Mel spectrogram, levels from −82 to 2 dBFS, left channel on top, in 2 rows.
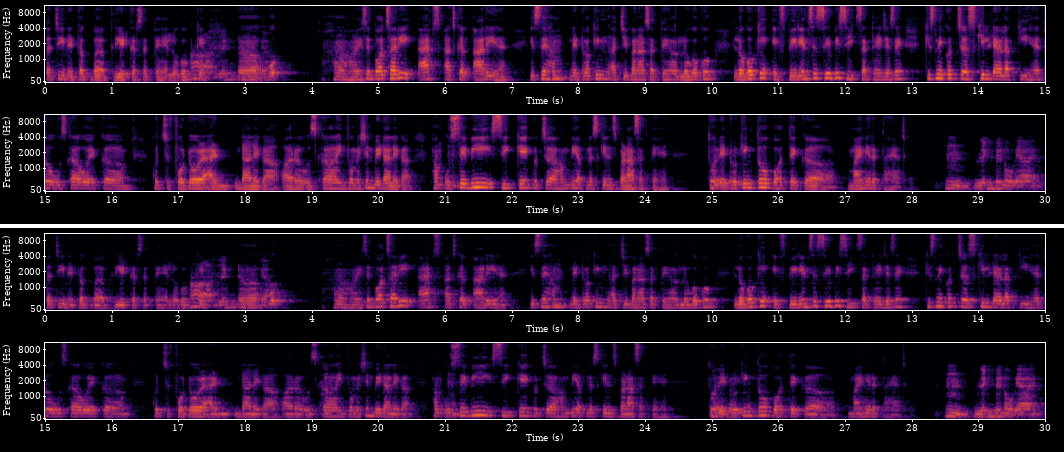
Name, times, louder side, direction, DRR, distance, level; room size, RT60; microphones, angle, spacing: voice 1, 0.0-2.4 2.9-3.6 4.2-6.9 7.3-16.3 16.6-24.3 24.9-27.9, left 5 dB, 85° left, 0.7 m, -34 dB
voice 2, 2.0-3.5 7.6-7.8 19.1-19.3 21.0-21.3 25.0-25.7 28.5-29.9, right 1 dB, 10° right, 1.8 m, -40 dB
13.0 x 8.7 x 6.7 m
head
